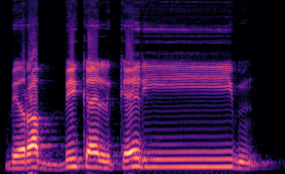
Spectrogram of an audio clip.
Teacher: بربک الکریم، الف لام اگر حروف قمری کے شروع میں ہوں تو صرف لام کو پڑھا جائے گا، الف کو نہ پڑھیں گے۔ کاف یا حروف قمری میں سے ہے اور کاف سے پہلے الف اور لام آ رہے ہیں، اس سے صرف لام کو پڑھا جائے گا، الف کو نہ پڑھیں گے۔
